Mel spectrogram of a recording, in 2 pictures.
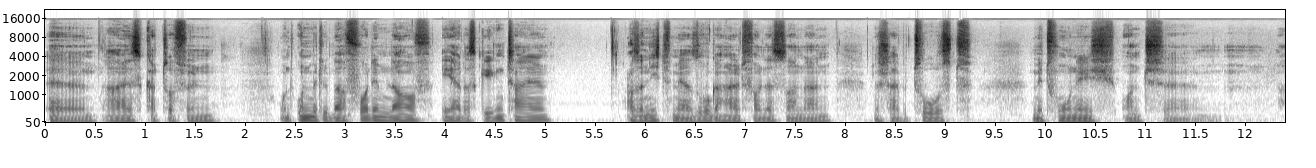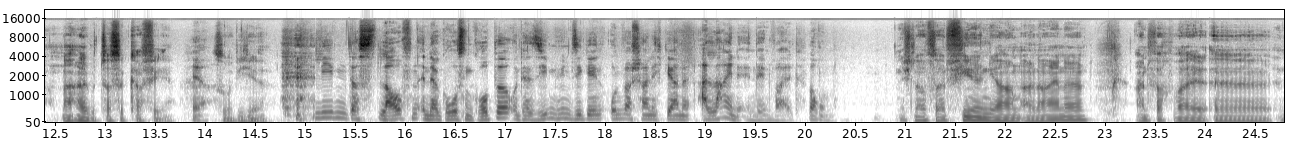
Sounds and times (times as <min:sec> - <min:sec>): Speech: 0:00.0 - 0:01.7, 0:02.4 - 0:05.1, 0:05.7 - 0:09.3, 0:12.6 - 0:24.7.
